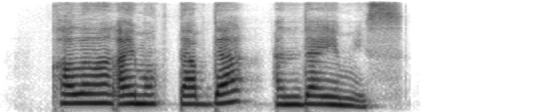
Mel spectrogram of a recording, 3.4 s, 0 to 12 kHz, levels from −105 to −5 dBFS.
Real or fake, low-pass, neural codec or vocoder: fake; 10.8 kHz; codec, 16 kHz in and 24 kHz out, 0.4 kbps, LongCat-Audio-Codec, two codebook decoder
